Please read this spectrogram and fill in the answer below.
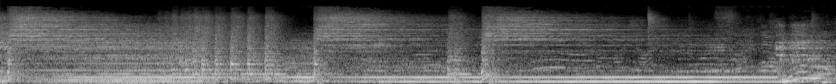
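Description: Live psychobilly band of electric guitar, bass guitar and drum kit playing out the end of a song: from about three seconds in a chord is held while the drums keep hitting, and the whole band stops together right at the end.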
